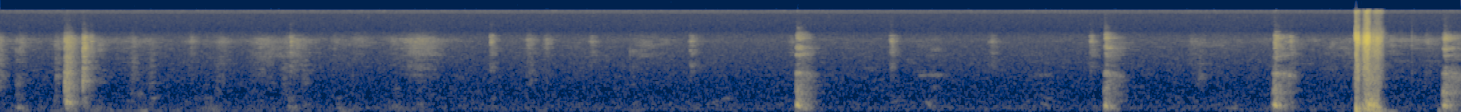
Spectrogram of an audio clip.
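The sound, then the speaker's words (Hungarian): A person coughs while struggling for breath and forcing out each cough. A few faint, scattered coughs break a quiet background, with the strongest bursts near the end. “Ne köhögj, minek köhögsz? Nincs értelme neki.”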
